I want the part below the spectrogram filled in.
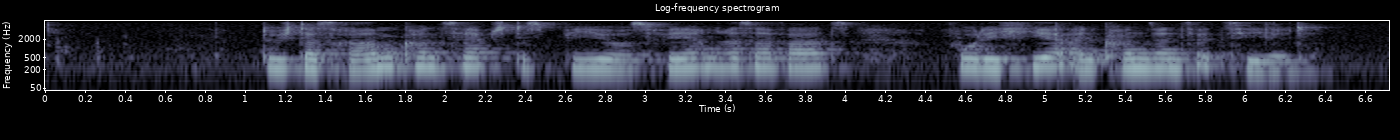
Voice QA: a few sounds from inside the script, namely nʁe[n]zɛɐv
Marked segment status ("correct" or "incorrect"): incorrect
